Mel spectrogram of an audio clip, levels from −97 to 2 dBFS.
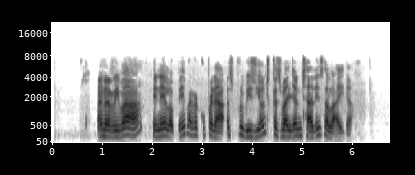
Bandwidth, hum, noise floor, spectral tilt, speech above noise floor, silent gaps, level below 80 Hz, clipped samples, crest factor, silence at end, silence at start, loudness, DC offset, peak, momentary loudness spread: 8 kHz; none; -71 dBFS; -4 dB/octave; 54 dB; none; -68 dBFS; under 0.1%; 18 dB; 0.75 s; 0.9 s; -17 LUFS; under 0.1%; 0 dBFS; 9 LU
